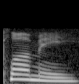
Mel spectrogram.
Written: plummy

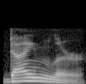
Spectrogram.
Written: Daimler

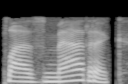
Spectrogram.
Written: plasmatic

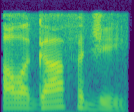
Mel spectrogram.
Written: oligophagy

